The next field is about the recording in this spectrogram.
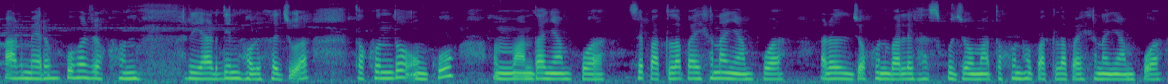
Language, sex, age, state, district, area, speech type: Santali, female, 18-30, West Bengal, Uttar Dinajpur, rural, spontaneous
